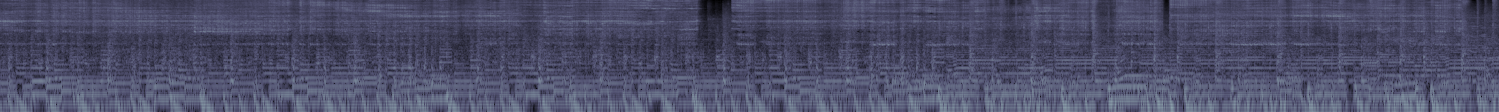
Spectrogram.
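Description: Benchtop scroll saw cutting plywood, a steady mechanical clatter, over background music.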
